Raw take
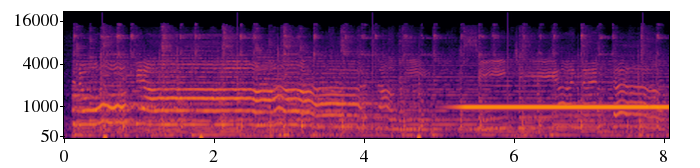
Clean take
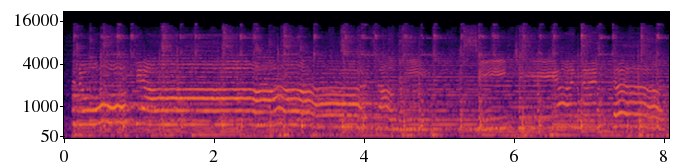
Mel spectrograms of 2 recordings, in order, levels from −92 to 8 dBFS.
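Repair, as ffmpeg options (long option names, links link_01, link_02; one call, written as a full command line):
ffmpeg -i in.wav -filter_complex "[0:a]adeclick=threshold=4,bandreject=frequency=990:width=30,asplit=3[link_01][link_02][link_03];[link_01]afade=type=out:start_time=0.5:duration=0.02[link_04];[link_02]highpass=frequency=140:width=0.5412,highpass=frequency=140:width=1.3066,afade=type=in:start_time=0.5:duration=0.02,afade=type=out:start_time=0.62:duration=0.02[link_05];[link_03]afade=type=in:start_time=0.62:duration=0.02[link_06];[link_04][link_05][link_06]amix=inputs=3:normalize=0,asplit=3[link_07][link_08][link_09];[link_07]afade=type=out:start_time=1.78:duration=0.02[link_10];[link_08]highpass=frequency=140:width=0.5412,highpass=frequency=140:width=1.3066,afade=type=in:start_time=1.78:duration=0.02,afade=type=out:start_time=1.9:duration=0.02[link_11];[link_09]afade=type=in:start_time=1.9:duration=0.02[link_12];[link_10][link_11][link_12]amix=inputs=3:normalize=0,asplit=3[link_13][link_14][link_15];[link_13]afade=type=out:start_time=4.68:duration=0.02[link_16];[link_14]highpass=frequency=140:width=0.5412,highpass=frequency=140:width=1.3066,afade=type=in:start_time=4.68:duration=0.02,afade=type=out:start_time=4.8:duration=0.02[link_17];[link_15]afade=type=in:start_time=4.8:duration=0.02[link_18];[link_16][link_17][link_18]amix=inputs=3:normalize=0,asetnsamples=nb_out_samples=441:pad=0,asendcmd='3.7 volume volume 4dB',volume=0dB" out.wav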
